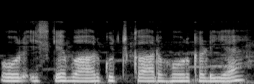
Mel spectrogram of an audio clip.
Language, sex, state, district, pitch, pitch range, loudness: Hindi, male, Uttar Pradesh, Saharanpur, 160 Hz, 155-165 Hz, -15 LUFS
